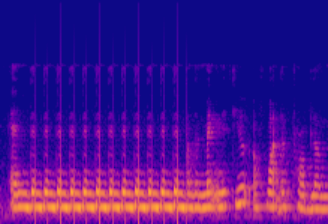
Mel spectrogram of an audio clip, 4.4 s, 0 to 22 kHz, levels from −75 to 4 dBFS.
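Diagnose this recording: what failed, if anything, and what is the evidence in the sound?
Broken-record loop, 0.45 to 2.49 s: one 173 ms slice repeats twelve times back to back, likely a stalled playback buffer re-sending its last chunk.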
